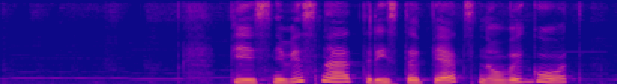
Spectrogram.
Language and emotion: Russian, positive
